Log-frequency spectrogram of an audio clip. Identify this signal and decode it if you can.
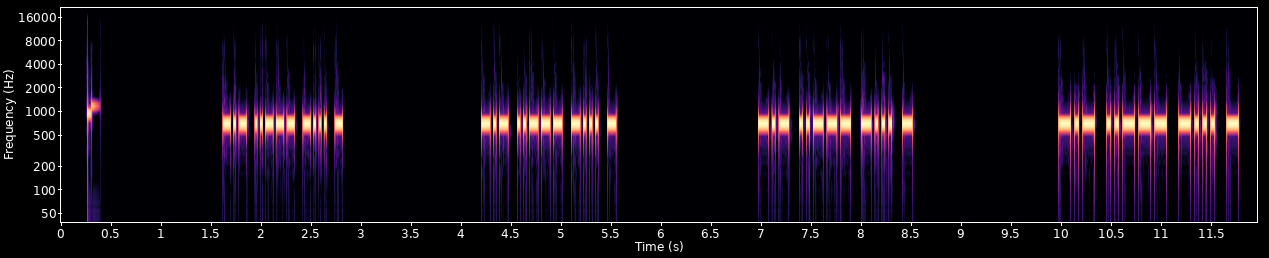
Morse code, heard as a keyed tone, about 38 wpm, 700 Hz. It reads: K2BT K2BT K2BT K2BT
